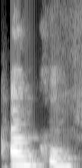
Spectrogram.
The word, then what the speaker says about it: ankle: this, the N has to come before a k sound. So not letter K, but consonant K. So it could be in the form of C or K or CH, as long as you pronounce it k, X. So as long as you pronounce this letters in words as k, and you have letter N coming before it, we classify it under the ng.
